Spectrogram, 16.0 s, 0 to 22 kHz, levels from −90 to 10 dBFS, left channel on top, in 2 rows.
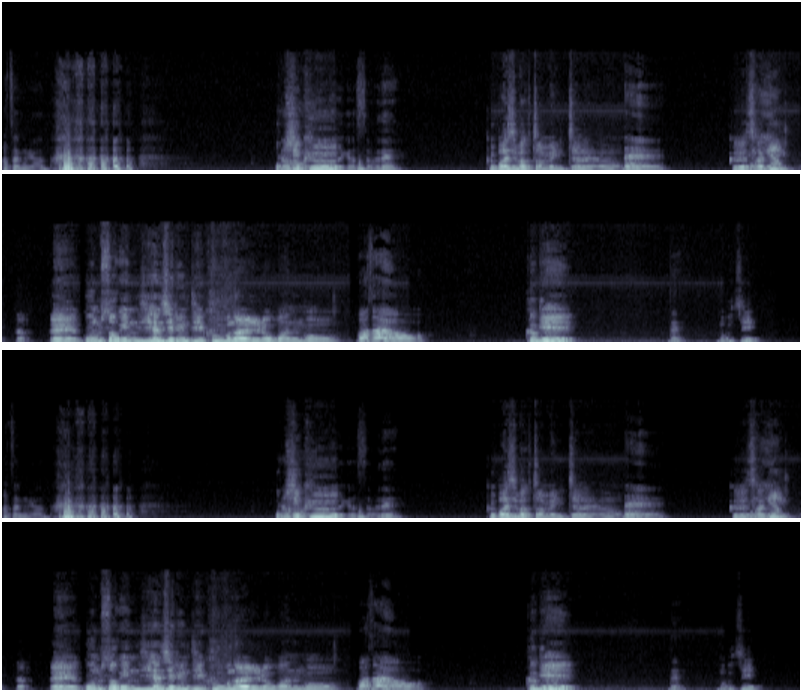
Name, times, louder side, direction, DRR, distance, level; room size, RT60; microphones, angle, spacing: voice 1, 0.0-1.5 2.8-4.0 6.2-6.6 7.4-7.8 11.5-12.2 14.6-14.8, left 3 dB, 65° left, 0.9 m, -30 dB
voice 2, 2.8-3.3 4.9-6.2 7.3-7.9 8.5-11.4 13.2-13.7 15.4-15.5, equal, 30° left, 0.7 m, -24 dB
3.0 x 2.0 x 3.3 m
head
